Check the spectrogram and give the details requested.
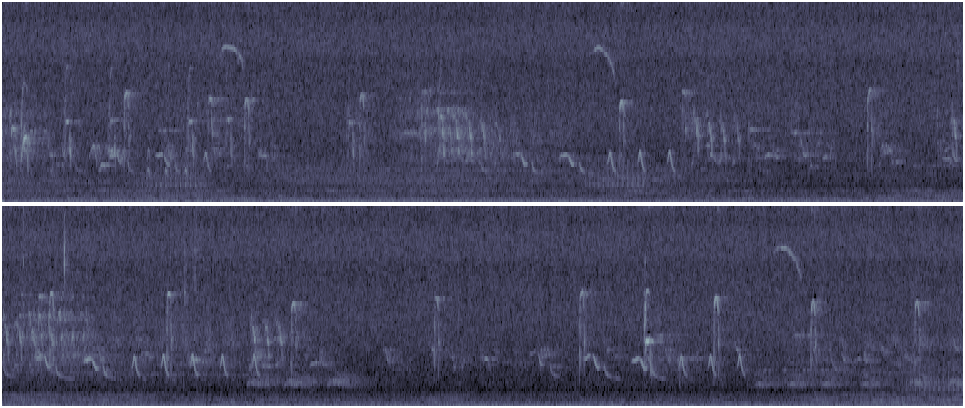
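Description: Faint dawn chorus of songbirds: scattered short chirps and runs of repeated down-slurred whistled notes, over a low steady hum.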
